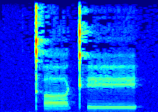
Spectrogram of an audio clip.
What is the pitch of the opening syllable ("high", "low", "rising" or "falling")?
low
